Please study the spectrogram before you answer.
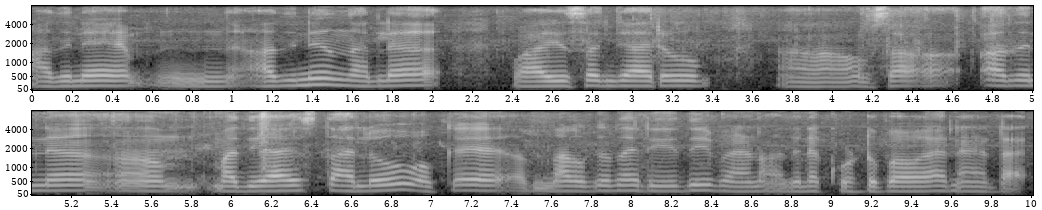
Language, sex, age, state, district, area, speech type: Malayalam, female, 45-60, Kerala, Kottayam, rural, spontaneous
